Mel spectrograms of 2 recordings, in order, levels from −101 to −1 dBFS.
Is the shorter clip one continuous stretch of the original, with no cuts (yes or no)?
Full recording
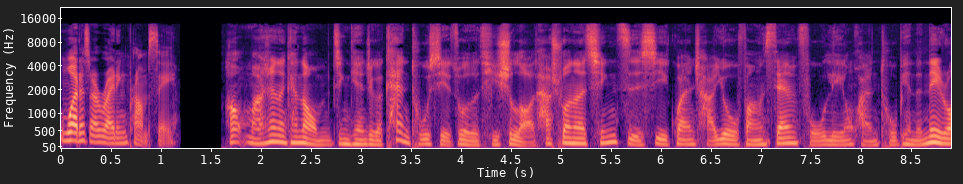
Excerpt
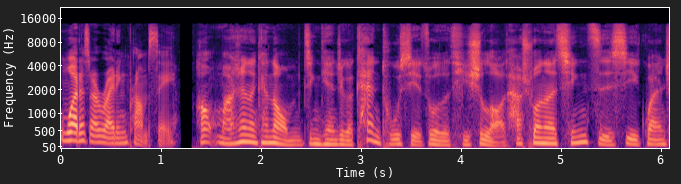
no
